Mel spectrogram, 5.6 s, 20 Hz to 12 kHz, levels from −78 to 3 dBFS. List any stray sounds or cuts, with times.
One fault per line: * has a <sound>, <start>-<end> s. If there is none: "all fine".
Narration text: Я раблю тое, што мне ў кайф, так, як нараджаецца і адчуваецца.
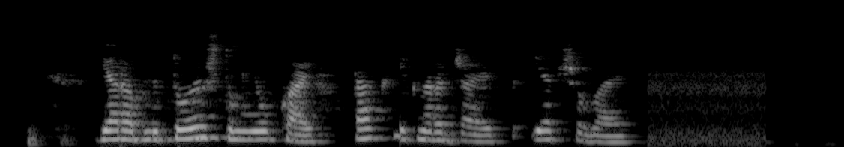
all fine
